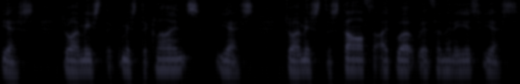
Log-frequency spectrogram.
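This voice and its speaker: This man speaks with a London accent at a moderate pace. His pitch is fairly low and his intonation monotone and flat. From North London. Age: 60s. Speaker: retired pharmacist and entrepreneur. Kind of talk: interview.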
